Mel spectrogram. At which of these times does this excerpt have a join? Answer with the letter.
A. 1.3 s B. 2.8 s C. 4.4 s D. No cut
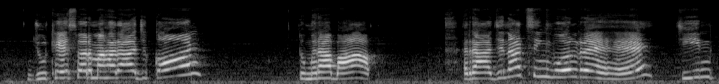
C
